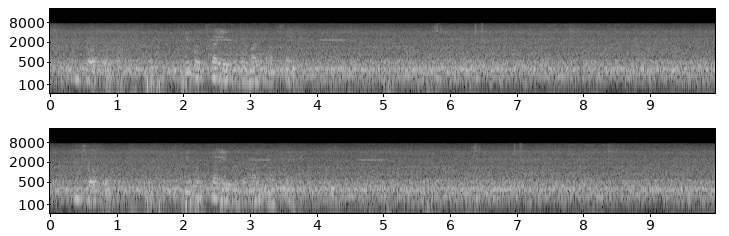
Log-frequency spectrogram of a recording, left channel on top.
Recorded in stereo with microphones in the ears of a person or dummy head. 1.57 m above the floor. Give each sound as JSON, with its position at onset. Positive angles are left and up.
{"t": 0.2, "sound": "laughter", "side_deg": 45, "distance_m": 6.0}
{"t": 2.0, "sound": "a man speaking", "side_deg": 50, "distance_m": 6.0}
